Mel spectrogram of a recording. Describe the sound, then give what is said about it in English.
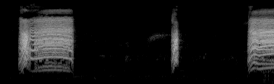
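A catbird gives harsh, cat-like mewing calls: a long nasal mew, a soft brief note and a quick sharp one, then another mew cut off at the end. Loud, no talking. “Once I heard a cat mewing at me from a place way up high in a tree. When I climbed up, I found there was no cat around. 'Twas a catbird I'd climbed there to see.”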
